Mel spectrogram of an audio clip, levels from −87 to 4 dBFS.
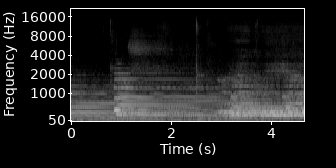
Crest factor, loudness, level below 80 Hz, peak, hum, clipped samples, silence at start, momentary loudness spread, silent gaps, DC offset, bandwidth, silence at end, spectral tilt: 14 dB; -34 LUFS; -56 dBFS; -18 dBFS; none; under 0.1%; 0 s; 13 LU; none; under 0.1%; 15.5 kHz; 0 s; -8 dB/octave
